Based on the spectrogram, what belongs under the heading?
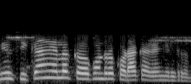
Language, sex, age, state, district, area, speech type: Kannada, female, 60+, Karnataka, Belgaum, rural, conversation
